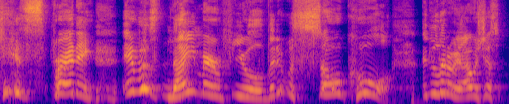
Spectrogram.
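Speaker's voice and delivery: thrilled and creeped out; excited awe. Real, not acted. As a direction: genuine amazed rave. Raving about trippy scene.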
